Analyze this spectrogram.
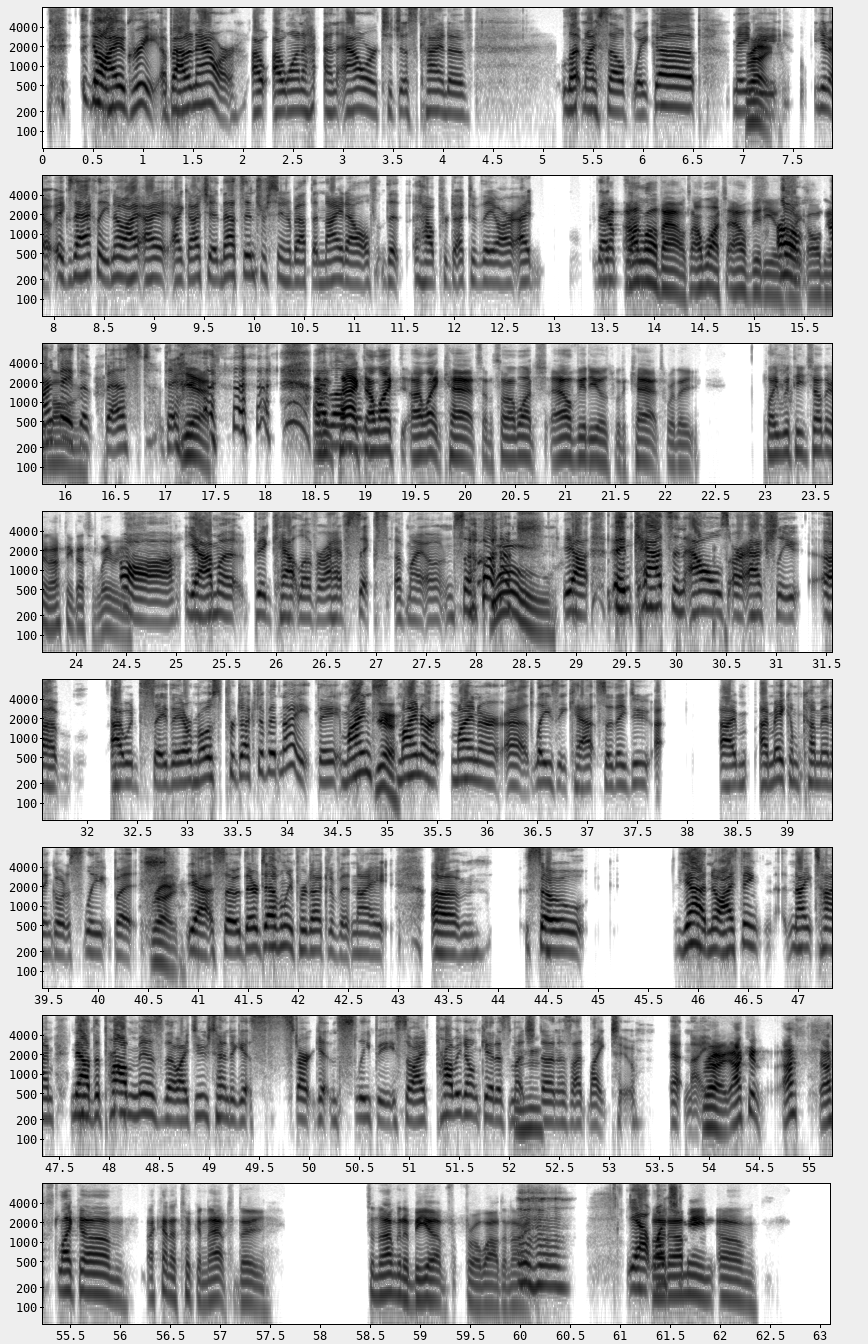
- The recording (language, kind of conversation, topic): English, unstructured, What factors affect when you feel most productive during the day?
- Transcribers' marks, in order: laughing while speaking: "They're"; laugh; laughing while speaking: "So"; laugh; other background noise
